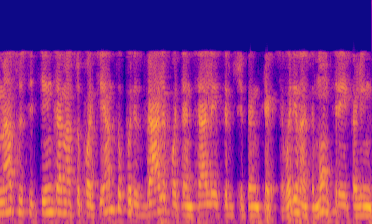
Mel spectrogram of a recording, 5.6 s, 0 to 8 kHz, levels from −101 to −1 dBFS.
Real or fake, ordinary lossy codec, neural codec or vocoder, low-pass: real; AAC, 16 kbps; none; 7.2 kHz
